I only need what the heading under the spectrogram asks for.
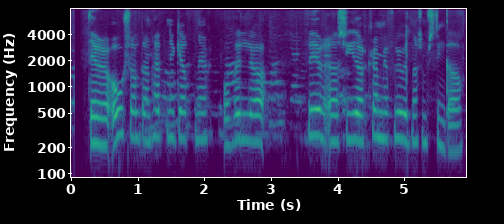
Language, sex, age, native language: Icelandic, male, 18-19, Icelandic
